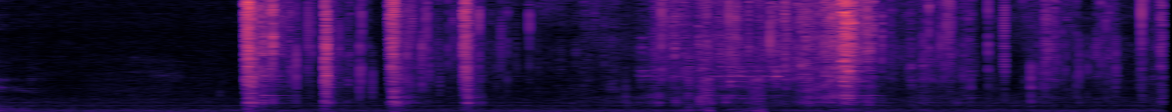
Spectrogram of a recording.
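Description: A silicone spatula stirring chocolate chips into stiff cookie dough in a mixing bowl: a run of sharp clicks and crunchy scrapes starting about a second in, then a rougher stretch of scraping, over a faint steady hum.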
